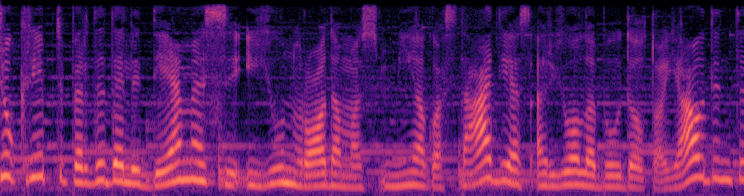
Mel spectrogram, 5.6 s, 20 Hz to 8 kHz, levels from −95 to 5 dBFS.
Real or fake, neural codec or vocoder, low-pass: real; none; 7.2 kHz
